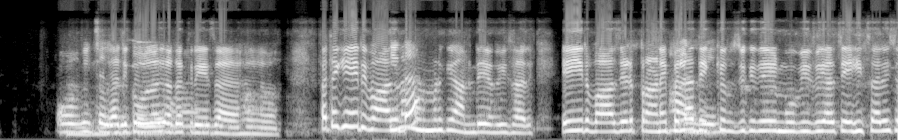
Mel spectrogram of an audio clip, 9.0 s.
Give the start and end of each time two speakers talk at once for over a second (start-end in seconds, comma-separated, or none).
0.7-2.0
